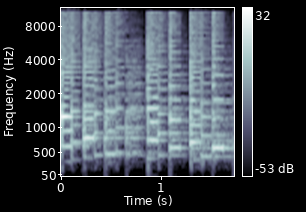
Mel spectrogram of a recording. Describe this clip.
This is a processed guitar at 140bpm.This one reminds me of anime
